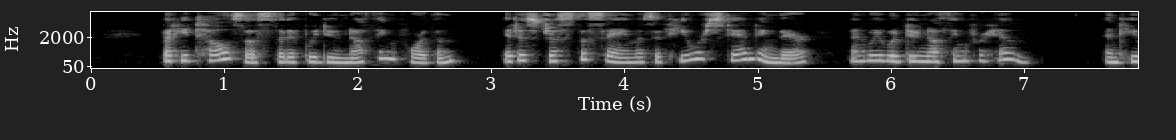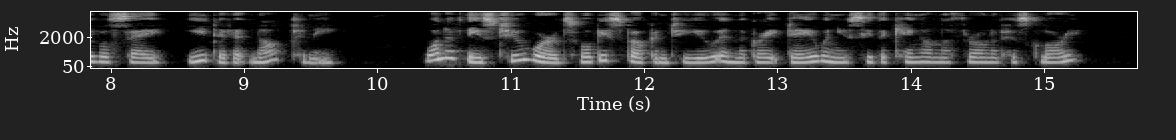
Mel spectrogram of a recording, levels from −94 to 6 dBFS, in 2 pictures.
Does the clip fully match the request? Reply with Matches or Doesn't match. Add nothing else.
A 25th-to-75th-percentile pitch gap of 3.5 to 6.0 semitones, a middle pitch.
Doesn't match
